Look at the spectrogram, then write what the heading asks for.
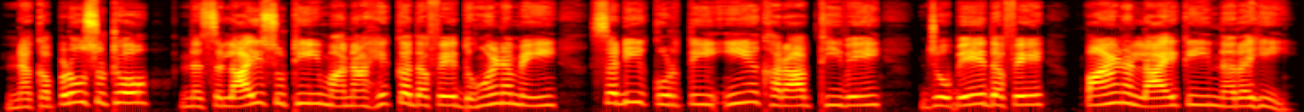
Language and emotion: Sindhi, neutral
